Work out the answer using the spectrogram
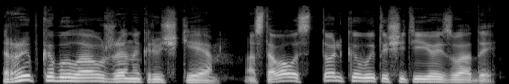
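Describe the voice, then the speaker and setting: Male audiobook narrator, measured reading, lively intonation, dry close sound. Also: medium pitch, clean tone, no echo.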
